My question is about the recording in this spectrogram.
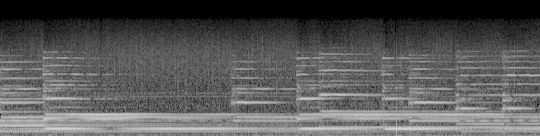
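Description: A chime of bells playing a slow tune, a new note struck about every second, each ringing on under the next.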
